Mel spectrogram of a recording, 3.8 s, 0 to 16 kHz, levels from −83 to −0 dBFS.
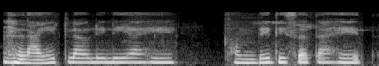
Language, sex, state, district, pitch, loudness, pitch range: Marathi, female, Maharashtra, Gondia, 225 Hz, -17 LUFS, 185-230 Hz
